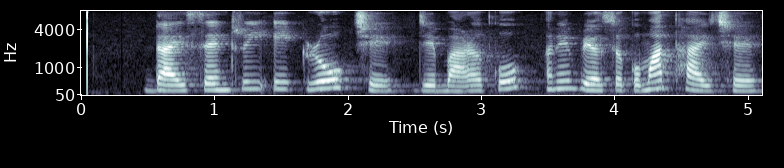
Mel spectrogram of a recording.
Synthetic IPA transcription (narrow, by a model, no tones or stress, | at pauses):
ɖajseɳʈɾiʔekɾoɡt͡ʃʰed͡ʒebaɭəkoəneʋjəsəkomãt̪ʰajt͡ʃʰe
